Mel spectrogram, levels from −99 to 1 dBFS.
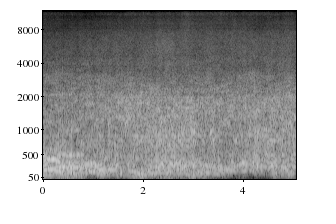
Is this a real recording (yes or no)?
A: no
